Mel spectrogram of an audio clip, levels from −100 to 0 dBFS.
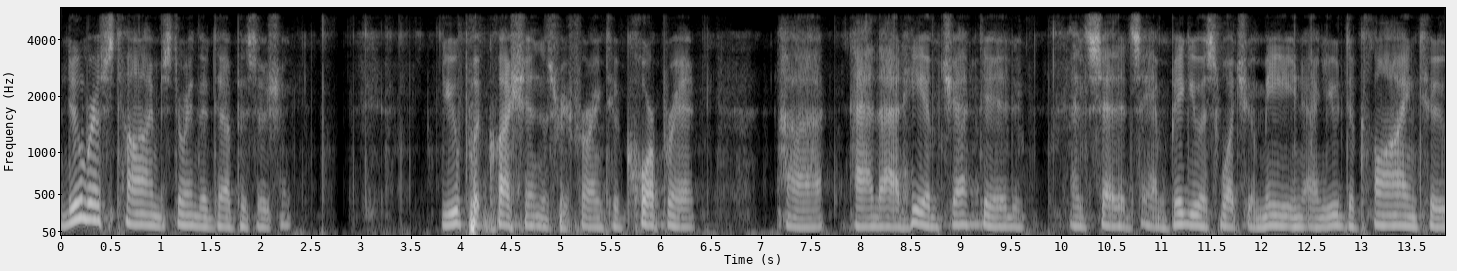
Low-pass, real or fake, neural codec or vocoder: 5.4 kHz; fake; codec, 16 kHz, 4.8 kbps, FACodec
